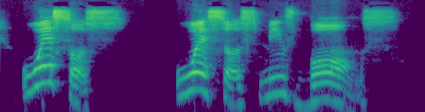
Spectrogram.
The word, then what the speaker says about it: huesos: Remember, the H doesn't sound in Spanish. So listen my pronunciation in the next words. You are going to notice that I almost make no sound when I pronounce the letters.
